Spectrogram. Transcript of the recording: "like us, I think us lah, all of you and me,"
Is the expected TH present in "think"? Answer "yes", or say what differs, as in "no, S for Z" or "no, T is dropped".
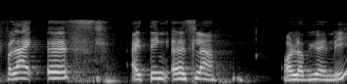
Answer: no, T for TH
